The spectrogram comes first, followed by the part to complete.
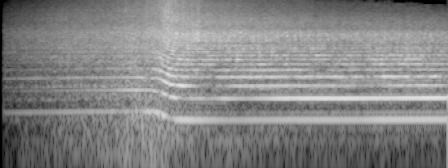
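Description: A sustained pitched tone, rich in overtones, that fades in, slides down in pitch about one and a half seconds in, then holds steady and loud.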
